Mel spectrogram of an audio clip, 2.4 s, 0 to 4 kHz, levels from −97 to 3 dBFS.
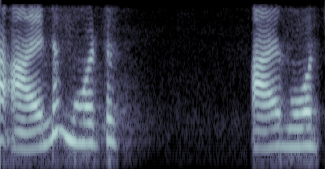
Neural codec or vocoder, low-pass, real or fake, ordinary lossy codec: codec, 44.1 kHz, 7.8 kbps, Pupu-Codec; 3.6 kHz; fake; none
